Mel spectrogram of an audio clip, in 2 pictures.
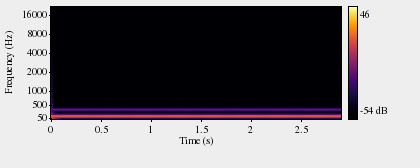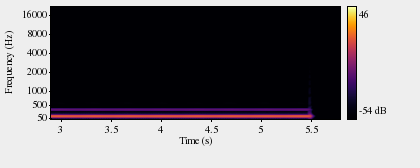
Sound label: SBASS A#1, Sub Bass Sine; neuro; Stanza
